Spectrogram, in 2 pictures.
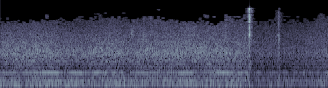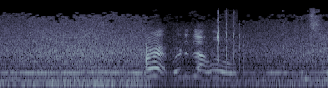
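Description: Steady drone of the electric air blowers that keep the inflatable bounce houses up, with a faint constant hum running through it. There are two sharp clicks a few seconds in, and a child's high, rising-and-falling call near the end.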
